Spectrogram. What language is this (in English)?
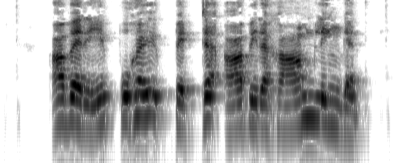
Tamil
